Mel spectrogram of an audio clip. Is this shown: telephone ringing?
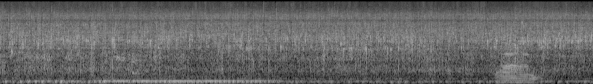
no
